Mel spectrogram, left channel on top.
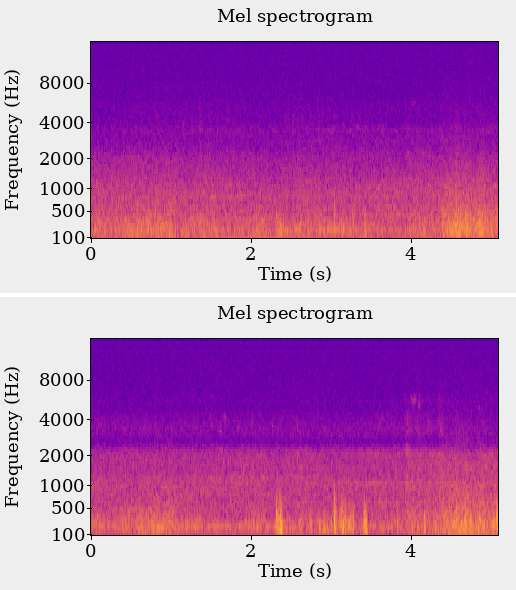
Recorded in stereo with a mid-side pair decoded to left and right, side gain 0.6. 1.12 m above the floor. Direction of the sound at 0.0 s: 55° left.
